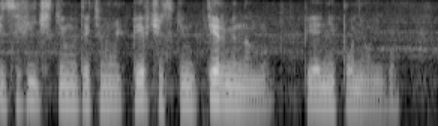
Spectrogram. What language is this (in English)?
Russian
